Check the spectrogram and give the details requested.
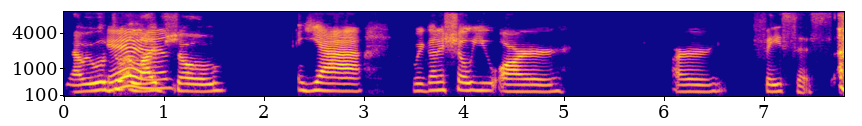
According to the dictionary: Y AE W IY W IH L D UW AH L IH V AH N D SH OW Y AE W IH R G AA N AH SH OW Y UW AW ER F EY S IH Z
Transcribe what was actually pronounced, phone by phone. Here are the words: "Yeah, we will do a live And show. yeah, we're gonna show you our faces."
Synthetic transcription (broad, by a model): Y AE W IY W IH L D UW AH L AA AH SH OW Y AE W IH R G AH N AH SH OW Y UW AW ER F EY S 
